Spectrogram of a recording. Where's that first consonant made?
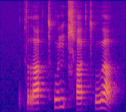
velum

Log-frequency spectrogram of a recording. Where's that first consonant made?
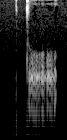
tongue tip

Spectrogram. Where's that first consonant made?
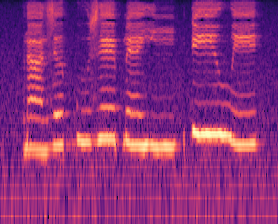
tongue tip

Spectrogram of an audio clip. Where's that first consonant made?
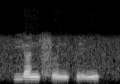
palate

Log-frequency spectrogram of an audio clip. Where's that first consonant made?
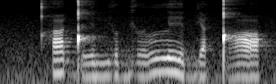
uvula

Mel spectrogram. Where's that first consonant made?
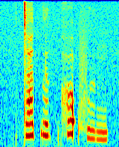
tongue tip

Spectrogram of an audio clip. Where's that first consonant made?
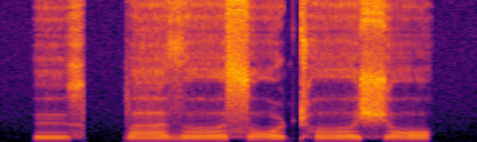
velum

